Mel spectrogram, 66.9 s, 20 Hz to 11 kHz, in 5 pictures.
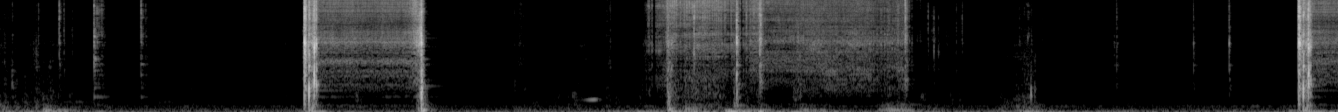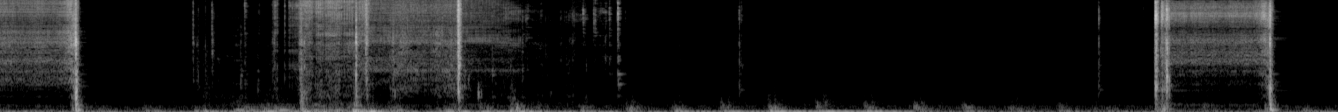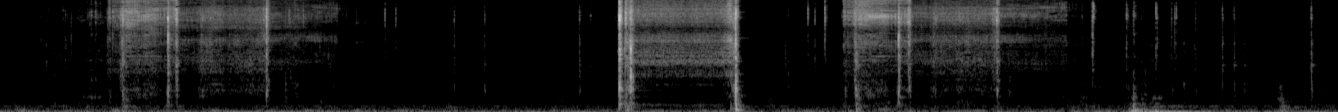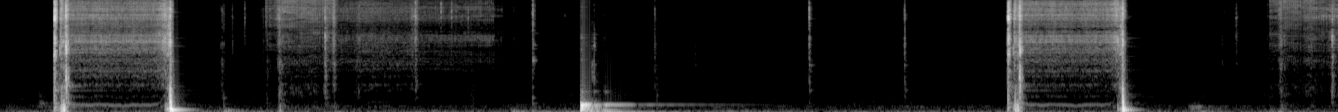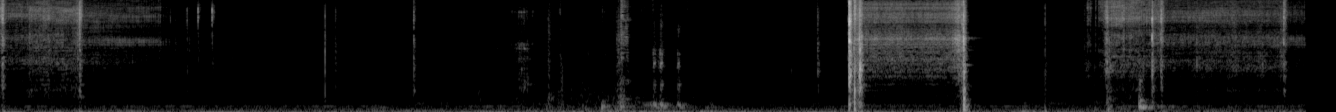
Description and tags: A medium format camera. Shutter release at 1 second.
camera, format, mechanic, medium, old, relase, shutter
